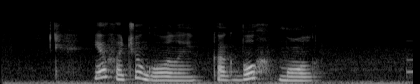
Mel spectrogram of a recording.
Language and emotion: Russian, sad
